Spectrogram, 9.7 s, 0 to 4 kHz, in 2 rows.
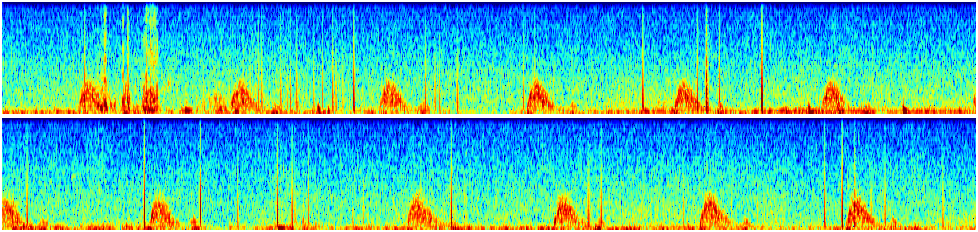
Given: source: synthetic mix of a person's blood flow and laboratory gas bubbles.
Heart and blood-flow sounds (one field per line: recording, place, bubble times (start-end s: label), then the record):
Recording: Doppler ultrasound of blood flow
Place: subclavian vein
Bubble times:
0.45-1.14 s: bubbles
From the record:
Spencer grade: 1 (occasional bubble signal discernible with the cardiac motion signal, with majority of cardiac periods free of bubbles)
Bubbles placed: anywhere in the cardiac cycle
